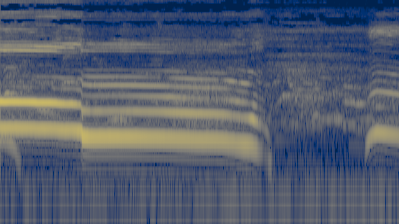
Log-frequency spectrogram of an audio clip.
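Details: Wolfdogs at a farm in New Jersey howling along with a guide who leads the group in a howl: one long, steady, smooth tone that drops slightly and then falls away, followed by a short fainter rising howl.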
